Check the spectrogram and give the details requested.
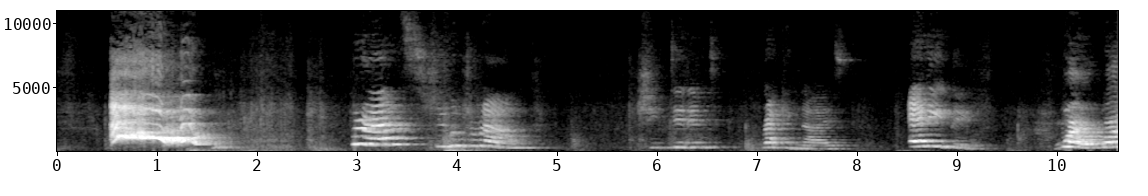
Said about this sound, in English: And the queen awoke. and screamed.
